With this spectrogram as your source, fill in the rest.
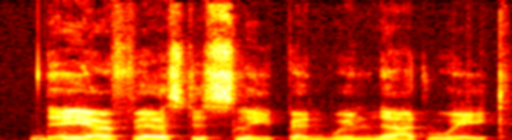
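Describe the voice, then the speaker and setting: Talking at a fairly slow pace, a man puts on a character voice at medium pitch. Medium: read story.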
